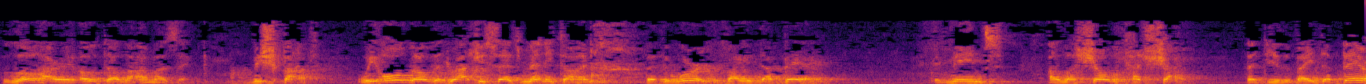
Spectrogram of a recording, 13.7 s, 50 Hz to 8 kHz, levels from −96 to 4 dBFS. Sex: male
